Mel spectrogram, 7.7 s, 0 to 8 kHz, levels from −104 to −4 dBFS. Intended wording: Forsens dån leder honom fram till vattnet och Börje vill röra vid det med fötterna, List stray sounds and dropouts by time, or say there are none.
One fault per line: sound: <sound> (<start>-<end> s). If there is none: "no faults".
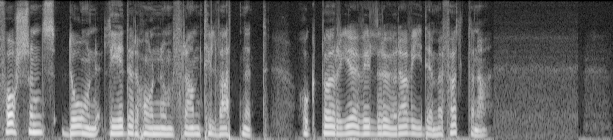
no faults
